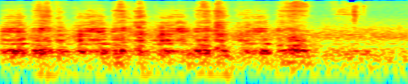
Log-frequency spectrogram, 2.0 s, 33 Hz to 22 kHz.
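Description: A hand rasp works wood off a 16-gauge European shotgun stock in quick, rhythmic back-and-forth strokes, a steady dry scraping close up with no talk.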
